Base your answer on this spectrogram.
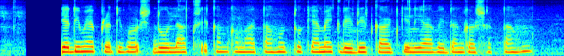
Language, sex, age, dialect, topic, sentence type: Hindi, female, 18-24, Awadhi Bundeli, banking, question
